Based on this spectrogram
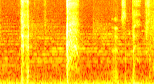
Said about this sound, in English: sort of coughs into her hand.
